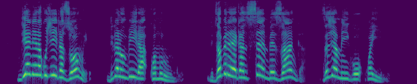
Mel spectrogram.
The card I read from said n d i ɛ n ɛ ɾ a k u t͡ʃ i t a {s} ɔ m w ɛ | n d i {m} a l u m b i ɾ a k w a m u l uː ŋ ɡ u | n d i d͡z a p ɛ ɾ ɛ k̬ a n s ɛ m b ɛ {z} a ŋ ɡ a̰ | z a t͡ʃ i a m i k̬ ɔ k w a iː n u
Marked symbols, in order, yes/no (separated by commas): no, no, yes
